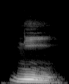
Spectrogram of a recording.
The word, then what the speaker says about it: 妳: Mingwen is asking Gloria, so he uses the "female" radical "妳" (Nǐ) since the pronunciation of "妳" and "你" (Nǐ) is the same.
